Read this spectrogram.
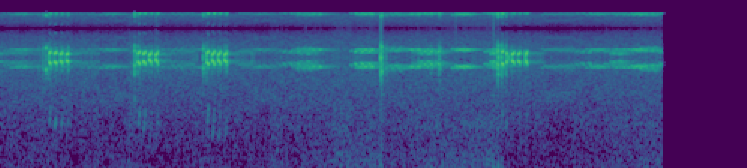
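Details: Fall field crickets, Gryllus pennsylvanicus, during a fight give bright, high-pitched pulsed chirps, three in the first second and a half, a pause with faint trills, then one more chirp before it ends.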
